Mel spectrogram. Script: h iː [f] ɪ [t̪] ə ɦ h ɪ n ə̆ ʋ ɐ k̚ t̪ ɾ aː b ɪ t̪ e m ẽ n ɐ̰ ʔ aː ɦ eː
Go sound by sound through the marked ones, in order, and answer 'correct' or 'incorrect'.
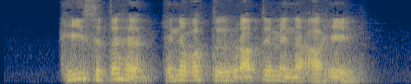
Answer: incorrect, correct

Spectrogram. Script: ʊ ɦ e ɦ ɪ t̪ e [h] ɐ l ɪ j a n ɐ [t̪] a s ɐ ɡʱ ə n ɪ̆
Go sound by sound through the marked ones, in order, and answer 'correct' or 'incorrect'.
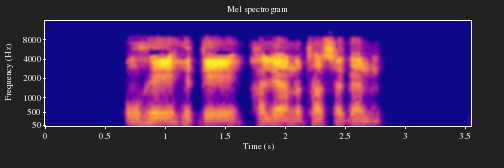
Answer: correct, incorrect

